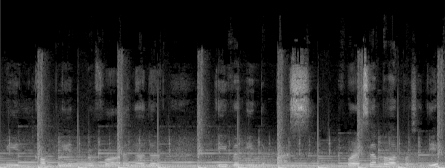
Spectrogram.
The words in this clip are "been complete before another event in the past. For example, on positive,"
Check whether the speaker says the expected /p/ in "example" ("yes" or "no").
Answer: no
